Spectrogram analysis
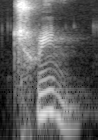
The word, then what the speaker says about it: trim: 이번 표현은 trim 이라고 발음하시면 되겠고요. 이때 tr 발음은 true.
